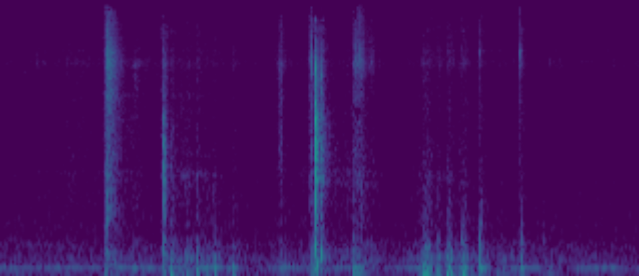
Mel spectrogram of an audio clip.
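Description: A model part knocks lightly against a table.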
